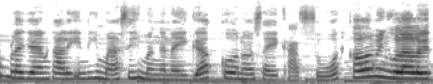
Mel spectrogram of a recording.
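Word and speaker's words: 学校: Ditulisnya Gakko dan dibacanya Gakko.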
